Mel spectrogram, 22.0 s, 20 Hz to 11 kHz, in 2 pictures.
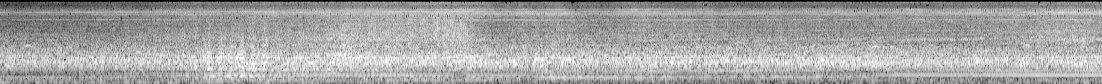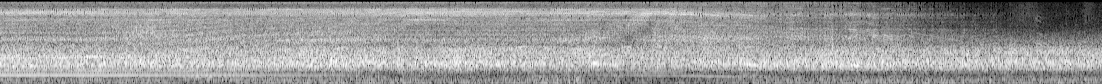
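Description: Align T-Rex 450 electric RC helicopter's motor and rotor whining steadily in flight, with a hiss of rotor wash. Near the end the whine drops in pitch as the rotor slows down.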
